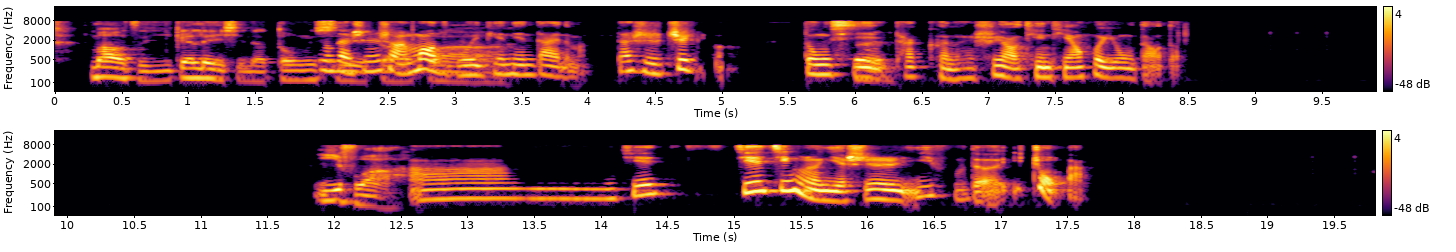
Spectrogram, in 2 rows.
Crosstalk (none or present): present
